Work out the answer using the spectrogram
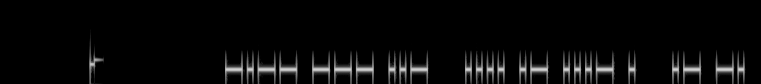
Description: Morse code, heard as a keyed tone, about 22 wpm, 700 Hz. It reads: YOU HAVE AN
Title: Sentences from Top 400 Words 22wpm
